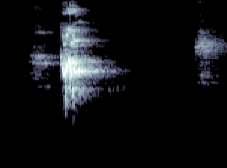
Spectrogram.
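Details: Budgerigar sound for stimulating other budgies: a soft short note followed by one loud, rasping, buzzy chirp, then a faint brief whistle and the start of another loud chirp at the end, with silence around them.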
